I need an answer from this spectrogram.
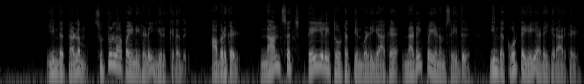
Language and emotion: Tamil, neutral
